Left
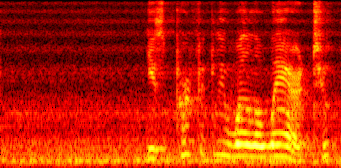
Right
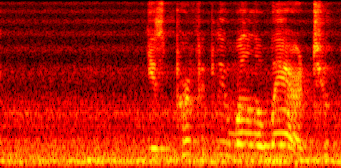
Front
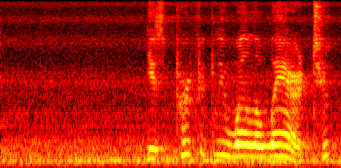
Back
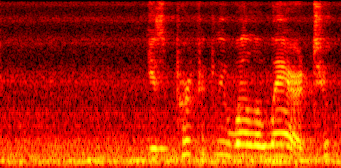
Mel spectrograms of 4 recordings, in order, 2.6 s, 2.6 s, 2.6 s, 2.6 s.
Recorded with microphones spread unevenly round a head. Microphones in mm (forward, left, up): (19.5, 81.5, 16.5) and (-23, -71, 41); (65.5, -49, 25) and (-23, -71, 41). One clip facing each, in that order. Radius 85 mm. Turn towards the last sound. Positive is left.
turn(degrees=30)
